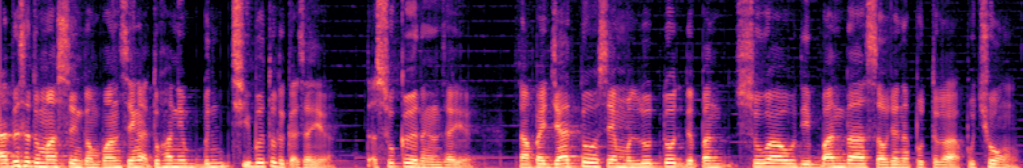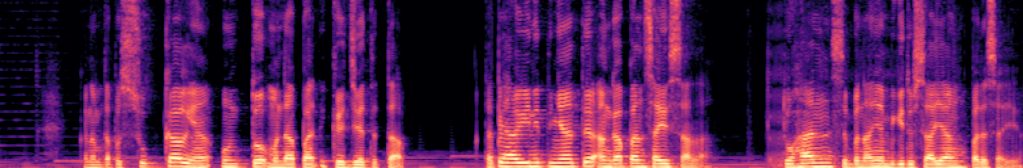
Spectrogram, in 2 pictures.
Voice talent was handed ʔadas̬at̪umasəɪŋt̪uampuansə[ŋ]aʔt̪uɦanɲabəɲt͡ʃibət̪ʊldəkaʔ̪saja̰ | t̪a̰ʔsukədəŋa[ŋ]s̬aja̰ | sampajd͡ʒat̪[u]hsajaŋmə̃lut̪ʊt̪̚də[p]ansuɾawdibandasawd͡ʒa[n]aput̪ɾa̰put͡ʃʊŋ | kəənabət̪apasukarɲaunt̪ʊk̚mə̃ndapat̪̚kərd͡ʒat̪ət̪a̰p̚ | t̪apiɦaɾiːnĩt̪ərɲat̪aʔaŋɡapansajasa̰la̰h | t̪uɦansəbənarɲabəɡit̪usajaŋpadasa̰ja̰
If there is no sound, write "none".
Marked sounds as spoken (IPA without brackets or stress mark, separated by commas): ŋ, n, ʊ, p, n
